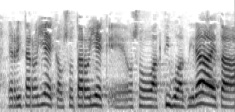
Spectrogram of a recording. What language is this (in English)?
Basque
